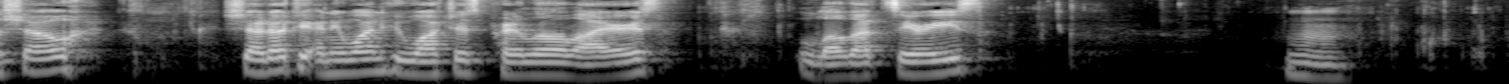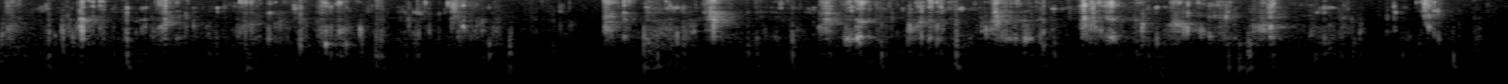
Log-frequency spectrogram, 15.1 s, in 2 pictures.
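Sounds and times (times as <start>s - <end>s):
chewing with mouth clicks: 0.6s - 1.2s, 3.4s - 4.1s, 4.9s - 15.0s.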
